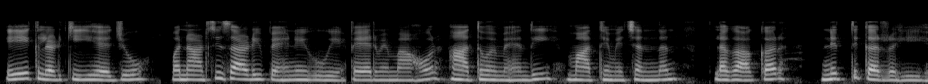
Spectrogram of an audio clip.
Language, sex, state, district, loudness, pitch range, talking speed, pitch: Hindi, female, Maharashtra, Nagpur, -25 LUFS, 200-235 Hz, 135 wpm, 220 Hz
